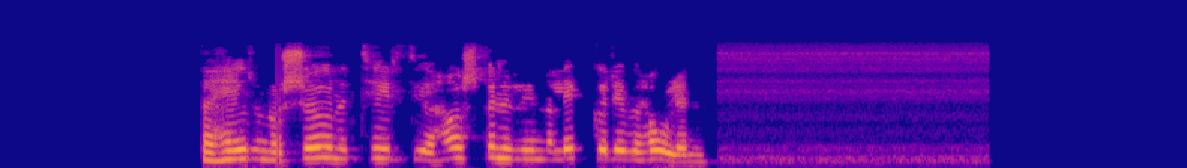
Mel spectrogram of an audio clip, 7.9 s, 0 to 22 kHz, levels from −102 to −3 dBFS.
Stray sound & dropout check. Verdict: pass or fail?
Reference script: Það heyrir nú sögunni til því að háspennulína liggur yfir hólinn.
pass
